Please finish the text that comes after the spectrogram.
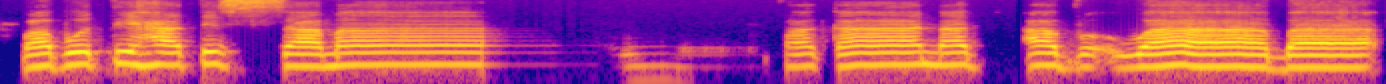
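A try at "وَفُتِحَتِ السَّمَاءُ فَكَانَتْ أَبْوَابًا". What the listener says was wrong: Sampai yang salahnya u-nya ketahan. Lihat mulutnya. Fa wa futihatis sama ufa sama ufa kanat abwaba.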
